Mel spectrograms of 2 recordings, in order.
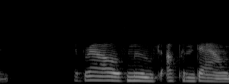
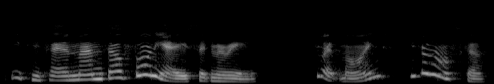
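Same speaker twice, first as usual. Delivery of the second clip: higher, louder maid; maid's voice; 5 semitones higher, 5 dB louder than usual. Acted. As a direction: coax her to go ask. Maid voicing advice.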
